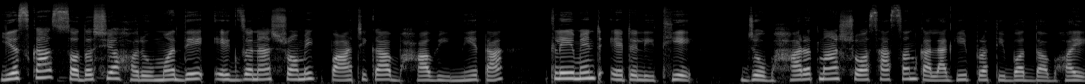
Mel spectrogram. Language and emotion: Nepali, neutral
